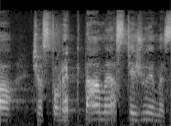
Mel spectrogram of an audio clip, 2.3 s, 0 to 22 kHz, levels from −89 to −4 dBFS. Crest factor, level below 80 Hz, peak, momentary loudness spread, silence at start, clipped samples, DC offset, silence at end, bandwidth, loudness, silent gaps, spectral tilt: 20 dB; -72 dBFS; -8 dBFS; 9 LU; 0 s; under 0.1%; under 0.1%; 0 s; 15.5 kHz; -24 LUFS; none; 2.5 dB/octave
